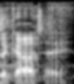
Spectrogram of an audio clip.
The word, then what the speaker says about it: Agate: I've heard it pronounced 4 different ways from people. Yeah, I don't think you answered, though. It is Agate.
